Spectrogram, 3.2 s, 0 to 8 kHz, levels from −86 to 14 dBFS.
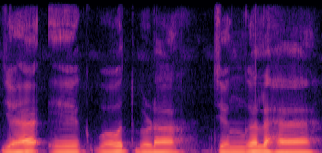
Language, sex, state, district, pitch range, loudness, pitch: Hindi, male, Uttar Pradesh, Saharanpur, 120-140 Hz, -15 LUFS, 130 Hz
